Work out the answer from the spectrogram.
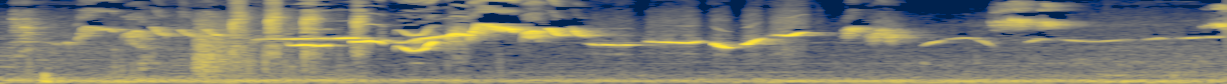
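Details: Six-month-old female white-rumped shama rehearsing song: a dry rattle, then a flowing warble of whistles and quick twisting notes ending in long thin rising whistles, low hum behind.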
